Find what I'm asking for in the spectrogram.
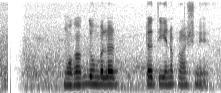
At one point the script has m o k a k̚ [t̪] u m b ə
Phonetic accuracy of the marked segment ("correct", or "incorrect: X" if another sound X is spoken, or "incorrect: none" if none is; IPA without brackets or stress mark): incorrect: d̪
